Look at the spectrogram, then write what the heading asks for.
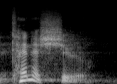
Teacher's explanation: The sa turns to sha because it's followed by a sha. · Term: Euphonic combination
